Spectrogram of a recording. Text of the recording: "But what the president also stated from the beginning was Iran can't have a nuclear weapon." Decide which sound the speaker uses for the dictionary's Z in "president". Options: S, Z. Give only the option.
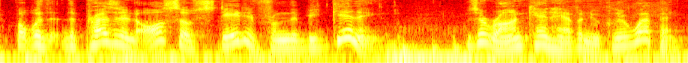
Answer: Z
